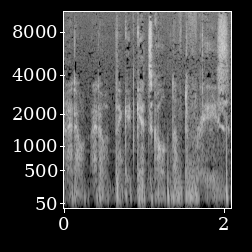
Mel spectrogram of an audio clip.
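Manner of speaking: whispered, conspiratorial and secretive. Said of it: "whispering conspiratorially".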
